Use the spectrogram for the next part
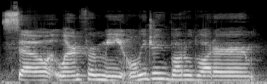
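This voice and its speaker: A woman's voice: medium pitch, fairly even intonation, moderate pace, poor audio. A young woman sharing a personal experience in casual vlog chat. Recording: faint background ambient noise.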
